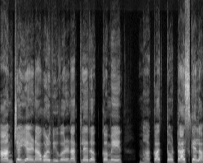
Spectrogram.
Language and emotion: Goan Konkani, surprised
